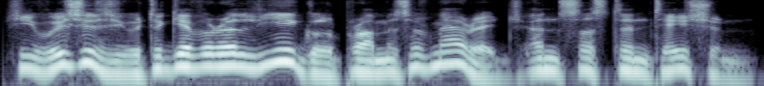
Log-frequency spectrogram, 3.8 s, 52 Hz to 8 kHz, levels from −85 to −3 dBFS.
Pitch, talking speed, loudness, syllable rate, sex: 130 Hz, 205 wpm, -16 LUFS, 5.9 syllables/s, male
